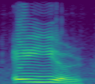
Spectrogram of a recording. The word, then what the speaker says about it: heir: अब ये प्रोनाउंसिएशन का ध्यान हमें रखना पड़ेगा हमेशा। He is an heir to the throne. अब आप लोग बोल रहे होगे मैडम ये तो हेयर लिखा हुआ है, यही तो दिक्कत आती है, हम लोग गलत प्रोनाउंसिएशन करते हैं। इसका मतलब, इसका प्रोनाउंसिएशन होता है एयर, ठीक है।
